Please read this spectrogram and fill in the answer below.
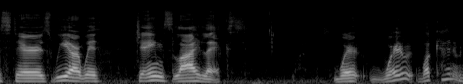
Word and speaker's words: Lileks: We are with James Lileks.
